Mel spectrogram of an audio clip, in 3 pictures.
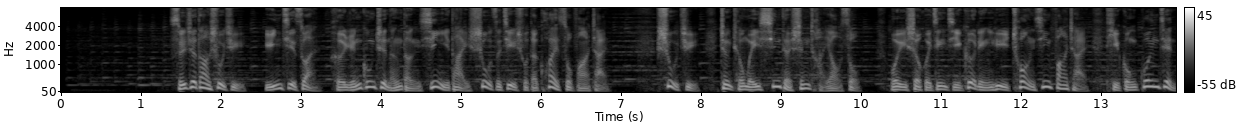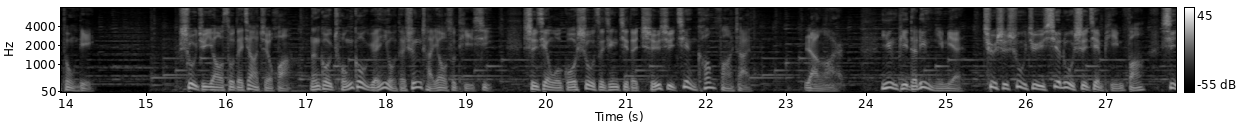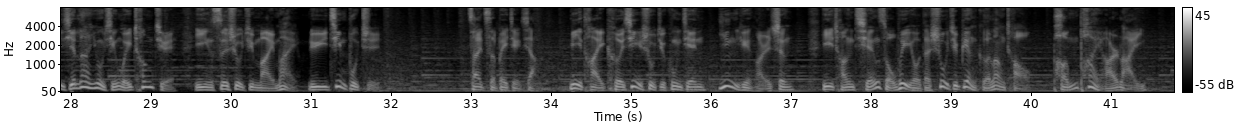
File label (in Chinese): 男 科技 科技感; 数据空间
